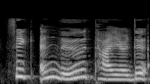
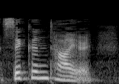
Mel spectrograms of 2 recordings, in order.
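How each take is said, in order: First: The word 'and' is said in full. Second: The word 'and' is reduced to 'n'. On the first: The speaker calls it wrong. "아닙니다" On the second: The speaker calls it right. "and가 늦자로 바뀌는 발음"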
